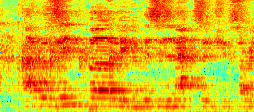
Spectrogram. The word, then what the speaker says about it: Birmingham: you seen me says I was in Birmingham this is an absolutely sorry Captain true story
